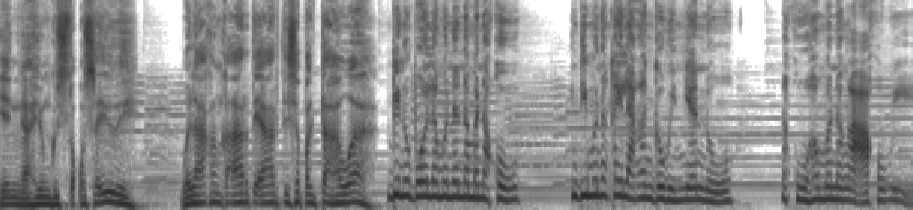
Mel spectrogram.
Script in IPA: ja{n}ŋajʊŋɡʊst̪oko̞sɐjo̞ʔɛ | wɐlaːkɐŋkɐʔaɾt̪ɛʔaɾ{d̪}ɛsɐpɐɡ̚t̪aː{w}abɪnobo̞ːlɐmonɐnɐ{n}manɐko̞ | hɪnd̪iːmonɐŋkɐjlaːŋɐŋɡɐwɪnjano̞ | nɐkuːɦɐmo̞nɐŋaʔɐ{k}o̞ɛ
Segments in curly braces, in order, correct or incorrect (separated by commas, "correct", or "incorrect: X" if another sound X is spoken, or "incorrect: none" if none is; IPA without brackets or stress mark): correct, incorrect: t̪, correct, incorrect: none, correct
